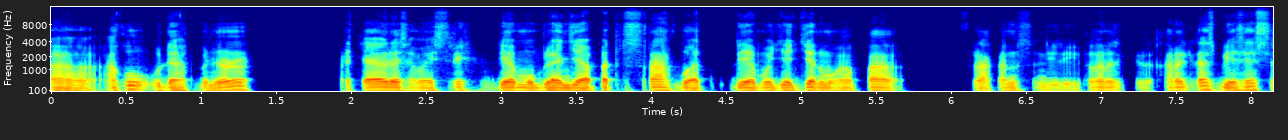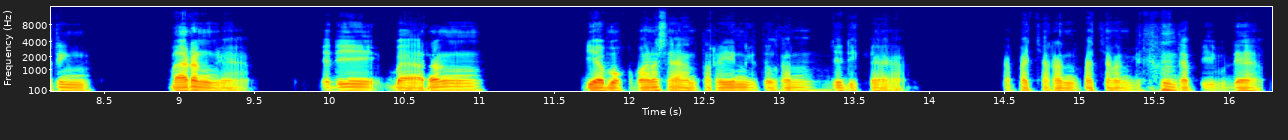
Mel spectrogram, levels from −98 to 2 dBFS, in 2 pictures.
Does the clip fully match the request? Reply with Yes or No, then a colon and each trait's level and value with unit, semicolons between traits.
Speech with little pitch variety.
Yes: narrow, 1.8 semitones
